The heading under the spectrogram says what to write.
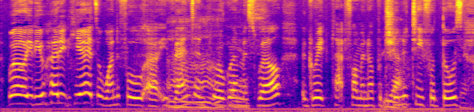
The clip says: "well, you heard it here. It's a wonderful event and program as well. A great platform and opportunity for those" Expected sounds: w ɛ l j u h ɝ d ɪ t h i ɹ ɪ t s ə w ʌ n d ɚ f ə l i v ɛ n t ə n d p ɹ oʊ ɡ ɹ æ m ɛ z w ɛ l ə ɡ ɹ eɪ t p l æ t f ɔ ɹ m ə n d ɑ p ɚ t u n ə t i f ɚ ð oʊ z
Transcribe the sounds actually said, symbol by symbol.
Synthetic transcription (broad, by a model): w ɛ l j u h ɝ d ɪ t h i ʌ ɪ t s ə w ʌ n d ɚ f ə l i v ɛ n t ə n p ɹ oʊ ɡ ɹ æ m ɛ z w ɛ l ə ɡ ɹ eɪ t p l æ t f ɔ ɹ m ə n ɑ p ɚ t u n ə t i f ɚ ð oʊ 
